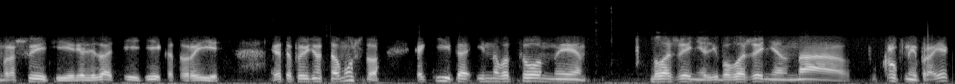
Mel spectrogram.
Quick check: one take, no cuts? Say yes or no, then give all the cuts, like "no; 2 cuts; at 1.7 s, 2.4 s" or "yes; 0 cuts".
no; 1 cut; at 2.7 s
